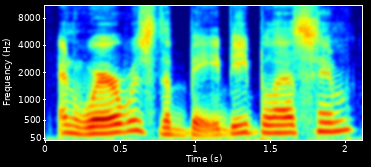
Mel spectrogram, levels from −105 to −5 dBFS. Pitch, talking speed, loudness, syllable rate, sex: 185 Hz, 200 wpm, -17 LUFS, 4.6 syllables/s, female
